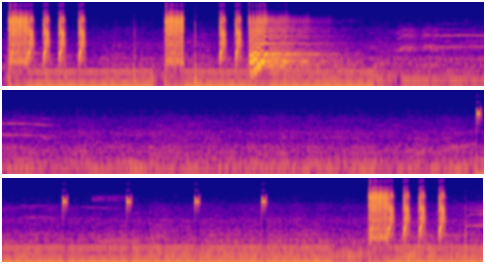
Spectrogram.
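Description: Dice rattle and clatter as they are rolled.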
